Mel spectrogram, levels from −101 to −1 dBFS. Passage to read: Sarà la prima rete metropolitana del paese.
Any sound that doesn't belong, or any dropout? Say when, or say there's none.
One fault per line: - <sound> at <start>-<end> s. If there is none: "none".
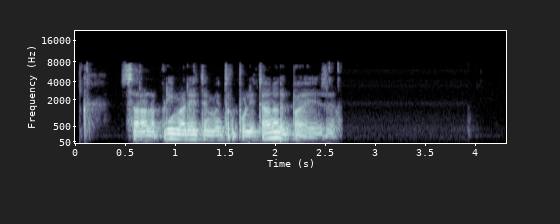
none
